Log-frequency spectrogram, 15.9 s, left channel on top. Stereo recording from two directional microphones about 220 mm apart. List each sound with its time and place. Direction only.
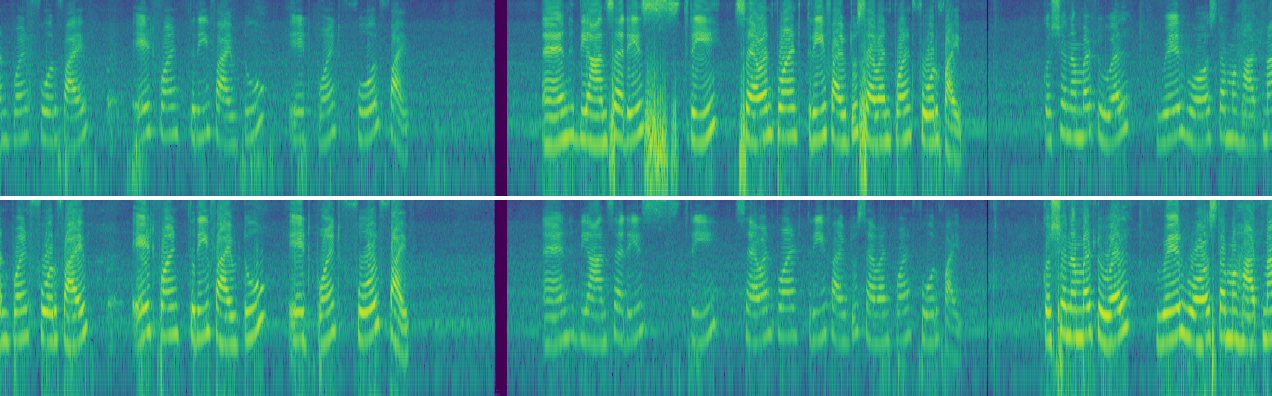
0.2 s speech: 35° right (ahead or behind)
6.7 s speech: 45° left (ahead or behind)
13.1 s speech: 40° right (ahead or behind)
